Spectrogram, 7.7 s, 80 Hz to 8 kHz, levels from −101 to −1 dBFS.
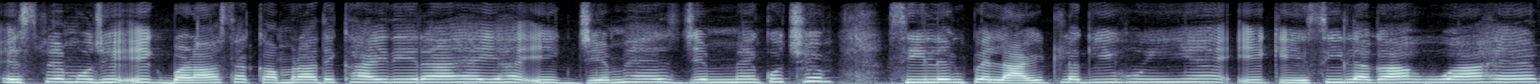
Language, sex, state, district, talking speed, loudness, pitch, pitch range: Hindi, female, Chhattisgarh, Raigarh, 220 wpm, -15 LUFS, 275 Hz, 260-285 Hz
